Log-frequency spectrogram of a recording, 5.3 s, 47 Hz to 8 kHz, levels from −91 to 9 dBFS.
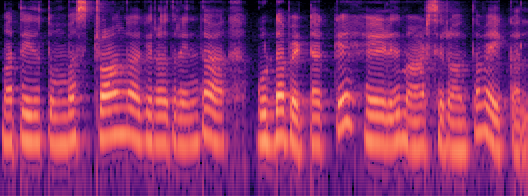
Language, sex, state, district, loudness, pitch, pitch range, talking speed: Kannada, female, Karnataka, Shimoga, -16 LUFS, 195 Hz, 180-215 Hz, 115 wpm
